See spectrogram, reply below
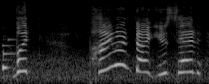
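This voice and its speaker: A woman voicing a tiny, excitable childlike fairy companion in an anime game, with a squeaky voice. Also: unhurried, very noisy, heavily acted. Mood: confused. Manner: excitable, refers to self by name. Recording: music under the voice.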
